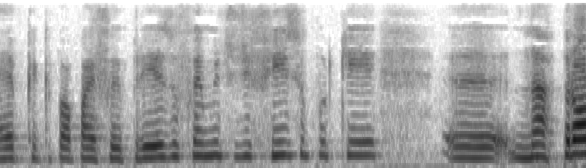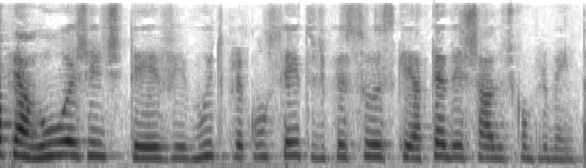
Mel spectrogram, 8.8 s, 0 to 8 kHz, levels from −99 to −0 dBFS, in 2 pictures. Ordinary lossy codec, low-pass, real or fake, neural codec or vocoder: AAC, 32 kbps; 7.2 kHz; real; none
